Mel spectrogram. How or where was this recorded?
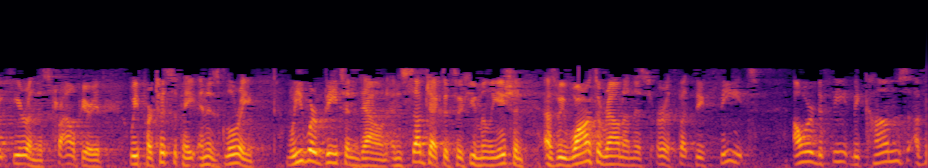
large echoing room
